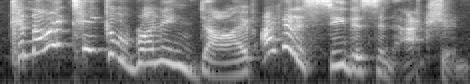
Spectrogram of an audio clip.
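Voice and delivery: gush, then rush toward the dive; excited marvelling. Acted. Adventurer marvelling at the swimming creature, excited.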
